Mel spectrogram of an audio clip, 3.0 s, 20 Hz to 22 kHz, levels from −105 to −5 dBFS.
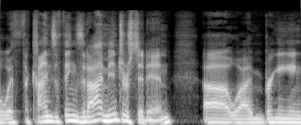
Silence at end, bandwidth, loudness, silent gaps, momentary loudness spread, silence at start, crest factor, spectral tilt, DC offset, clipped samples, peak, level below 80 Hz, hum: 0 s; 14 kHz; -15 LUFS; none; 7 LU; 0 s; 12 dB; -7 dB/octave; under 0.1%; under 0.1%; -2 dBFS; -58 dBFS; none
